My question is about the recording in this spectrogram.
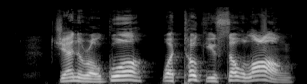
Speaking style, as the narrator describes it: Sima Yi shouted

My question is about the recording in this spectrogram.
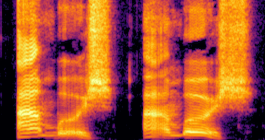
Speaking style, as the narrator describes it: he cried

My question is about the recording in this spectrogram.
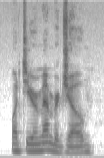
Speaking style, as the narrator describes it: the chaplain asked

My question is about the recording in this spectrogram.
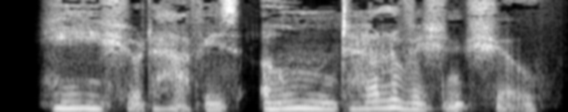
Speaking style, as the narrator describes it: purred

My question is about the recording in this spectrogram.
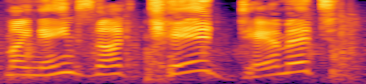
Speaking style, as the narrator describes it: Jimmy screeched, his face turning purple with rage

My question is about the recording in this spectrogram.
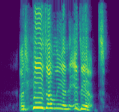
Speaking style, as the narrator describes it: I blurt out

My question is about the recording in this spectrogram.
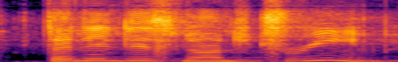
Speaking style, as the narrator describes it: she murmured

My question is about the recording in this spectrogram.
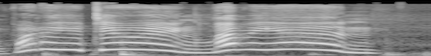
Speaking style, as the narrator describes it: yelling

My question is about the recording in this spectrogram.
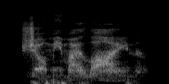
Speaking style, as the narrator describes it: Siobhan whispered

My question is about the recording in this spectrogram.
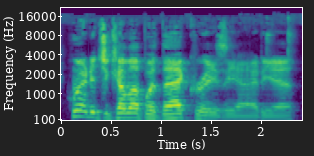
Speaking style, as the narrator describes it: laugh it off, saying

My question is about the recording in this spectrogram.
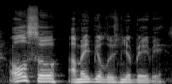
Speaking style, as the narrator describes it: says Faye

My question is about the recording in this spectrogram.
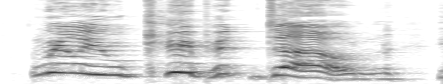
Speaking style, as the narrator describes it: he bellowed

